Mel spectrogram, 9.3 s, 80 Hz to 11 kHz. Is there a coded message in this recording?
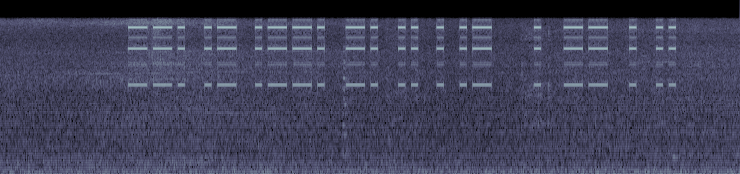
Yes: Morse code (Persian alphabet) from 1.5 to 8.5 s, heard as a high beeper, hand-sent with a paddle, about 15 wpm, 2150 Hz, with street noise. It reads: ژاپنیها همهی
